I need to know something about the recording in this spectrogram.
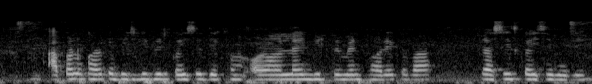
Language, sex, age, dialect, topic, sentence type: Bhojpuri, female, 18-24, Southern / Standard, banking, question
